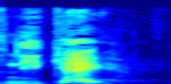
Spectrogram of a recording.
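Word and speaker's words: nike (νίκη): You'd be a lot more familiar with the feminine form, which is nike, or as you pronounce it, Nike.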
